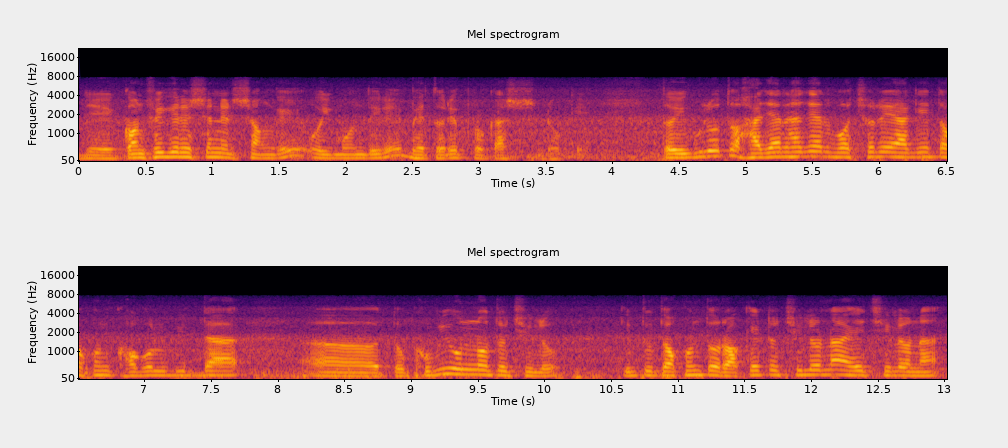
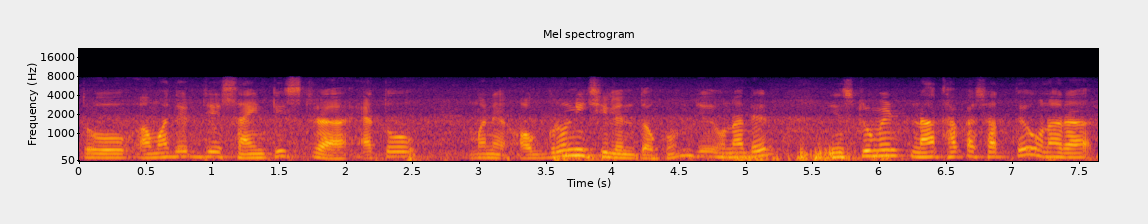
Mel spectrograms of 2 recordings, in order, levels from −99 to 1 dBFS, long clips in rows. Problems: constant background noise, continuous background conversations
